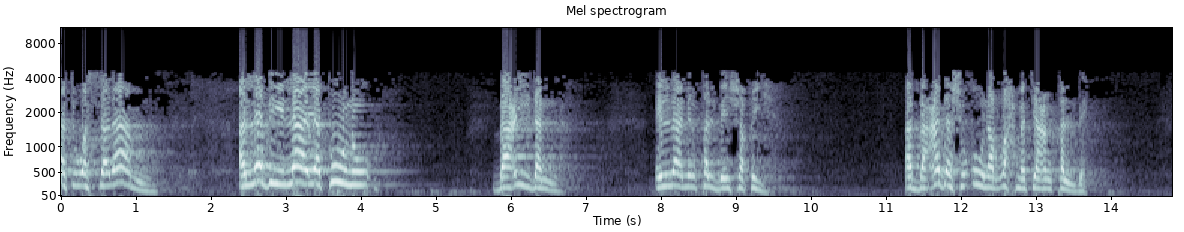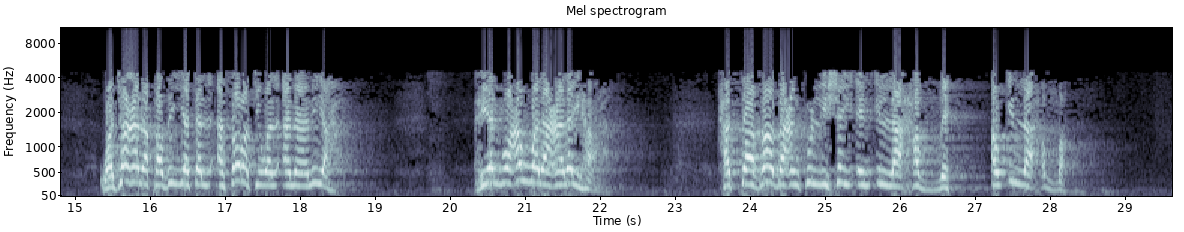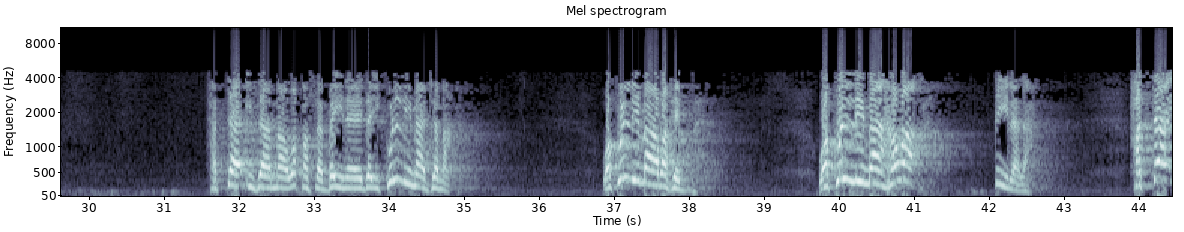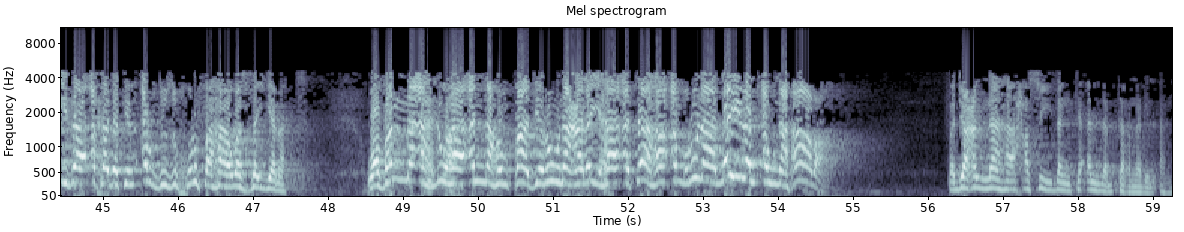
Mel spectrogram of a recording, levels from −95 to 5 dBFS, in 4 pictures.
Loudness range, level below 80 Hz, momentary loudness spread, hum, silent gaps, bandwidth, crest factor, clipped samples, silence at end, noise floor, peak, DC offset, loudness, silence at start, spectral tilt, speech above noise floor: 8 LU; -42 dBFS; 14 LU; none; none; 11 kHz; 12 dB; 0.7%; 0 s; -59 dBFS; 0 dBFS; under 0.1%; -9 LUFS; 0 s; -5.5 dB/octave; 50 dB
